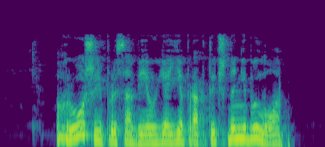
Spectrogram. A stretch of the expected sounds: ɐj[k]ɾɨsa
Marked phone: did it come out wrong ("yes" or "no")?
yes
